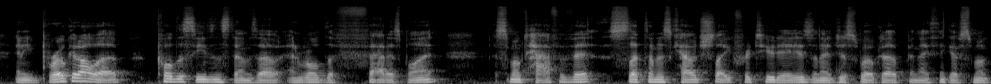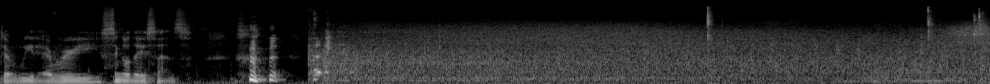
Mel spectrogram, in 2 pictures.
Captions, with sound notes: and he broke it all up, pull the seeds and stems out, and rolled the fattest blunt, I smoked half of it, slept on his couch like for two days, and I just woke up, and I think I've smoked weed every single day since (laughs). (boy coughs) (wind whooshing) (lighter flicks)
